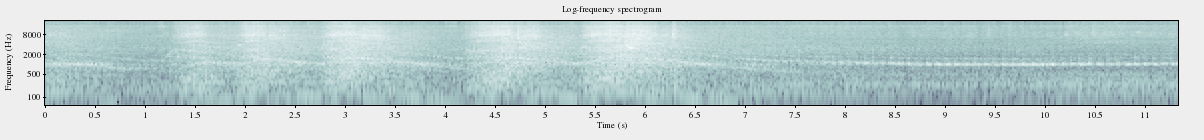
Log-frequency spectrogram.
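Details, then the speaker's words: 2003 Subaru Impreza WRX, rebuilt engine after being bought locked up, first-ever start with no coolant in: catches instantly, even idle, three clean smooth blips; healthy normal start and rev, coolant burning off. "boom guys and just like that that was legit had not tried anything instant first start it freaking started so there you go"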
